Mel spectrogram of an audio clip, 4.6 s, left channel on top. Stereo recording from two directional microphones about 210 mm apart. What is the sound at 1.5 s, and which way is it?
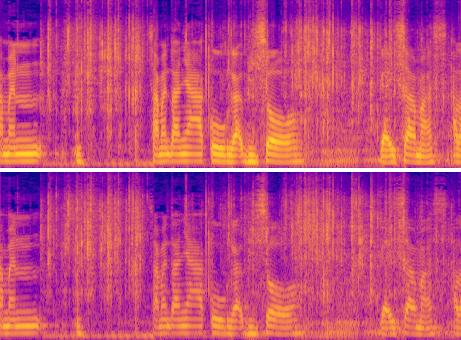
Speech, 50° left (ahead or behind).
